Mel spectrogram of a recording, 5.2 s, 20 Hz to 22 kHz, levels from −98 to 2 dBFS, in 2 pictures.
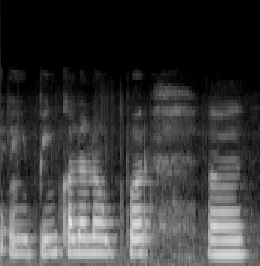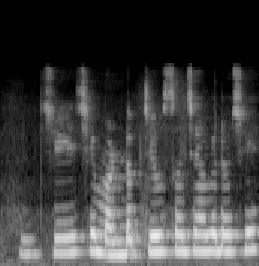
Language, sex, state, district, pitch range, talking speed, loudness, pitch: Gujarati, female, Gujarat, Valsad, 220-250 Hz, 140 wpm, -16 LUFS, 225 Hz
